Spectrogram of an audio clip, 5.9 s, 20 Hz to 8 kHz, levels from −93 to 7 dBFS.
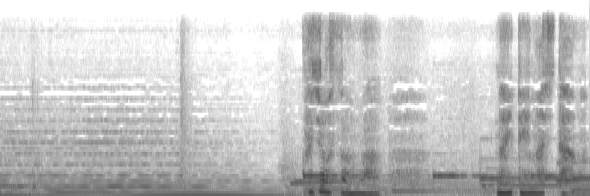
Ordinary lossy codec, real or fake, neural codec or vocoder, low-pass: none; real; none; 7.2 kHz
